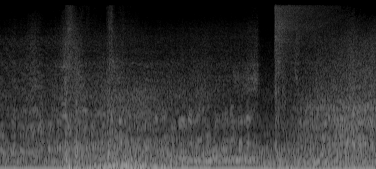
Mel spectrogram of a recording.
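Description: A spacecraft's engines roar loudly as it hovers and lands.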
